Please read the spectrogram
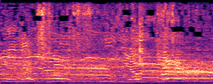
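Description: Men shouting excitedly in celebration, with a cheering crowd, over background film music.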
